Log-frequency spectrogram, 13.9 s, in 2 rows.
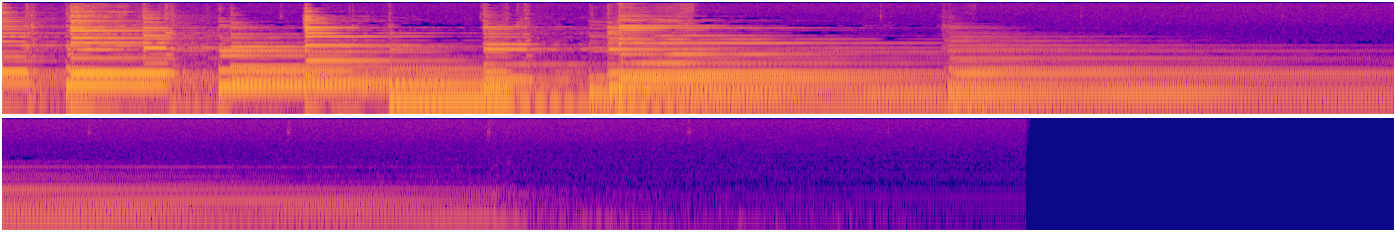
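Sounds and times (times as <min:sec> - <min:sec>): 
guitar: 0:00.0 - 0:10.2.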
